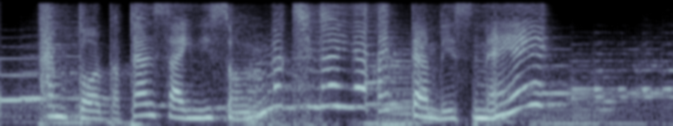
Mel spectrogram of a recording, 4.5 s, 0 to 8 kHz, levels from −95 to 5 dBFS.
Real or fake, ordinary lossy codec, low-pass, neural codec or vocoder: fake; none; 7.2 kHz; codec, 16 kHz, 0.5 kbps, X-Codec, HuBERT features, trained on general audio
